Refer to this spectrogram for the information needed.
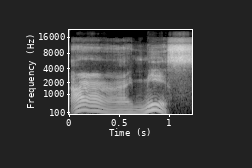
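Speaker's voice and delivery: loud, big, cartoony voice. Showing another player how to say a line: Wario voice. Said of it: "you have to say it like Wario".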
